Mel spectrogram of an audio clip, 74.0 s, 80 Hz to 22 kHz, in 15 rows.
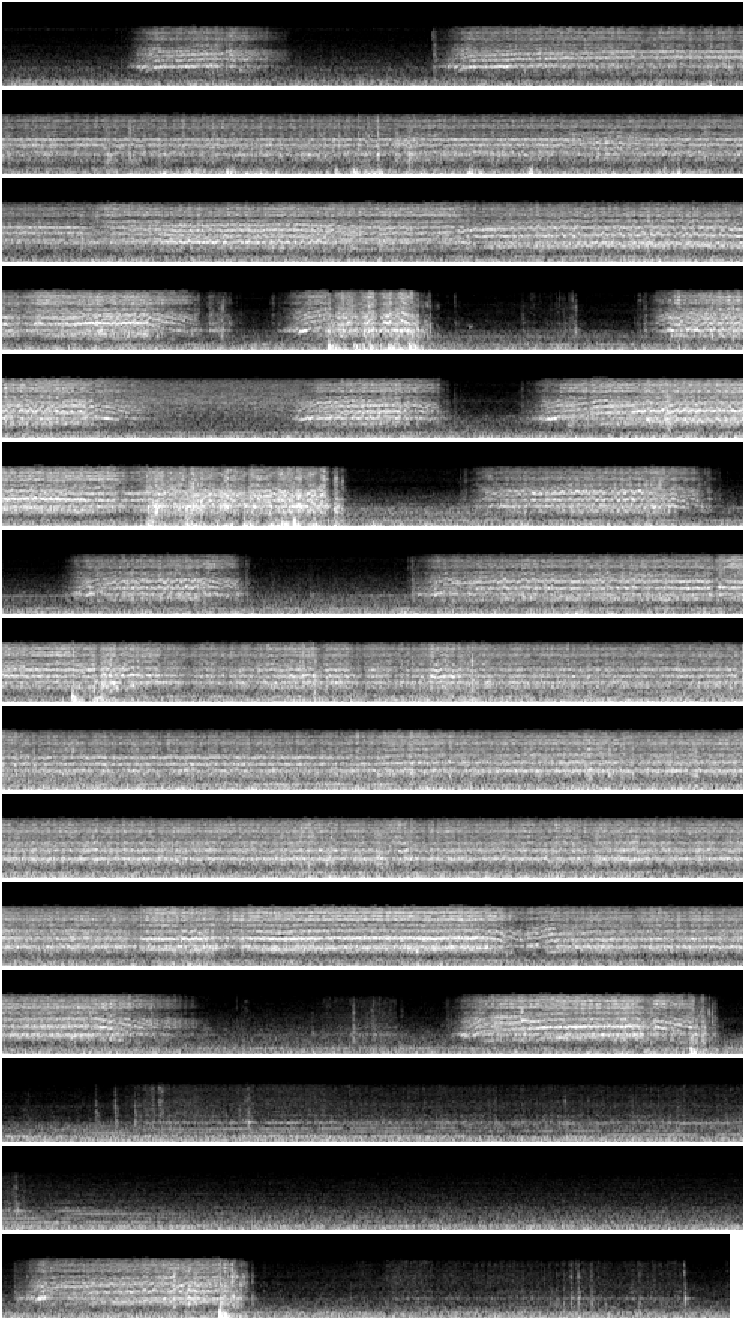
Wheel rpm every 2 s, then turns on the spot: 40, 60, 160, 160, 160, 160, 180, 180, 70, 70, 60, 80, 190, 110, 100, 60, 120, 200, 200, 200, 200, 230, 230, 230, 230, 230, 200, 130, 30, 90, 20, 20, 0, 0, 60, 80, 20.
26-28 30-32 60-64 70-74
